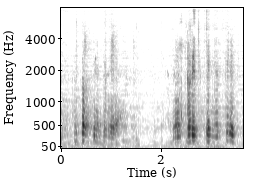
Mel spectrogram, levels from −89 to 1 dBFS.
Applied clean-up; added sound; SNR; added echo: neural mask model DeepFilterNet 3.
